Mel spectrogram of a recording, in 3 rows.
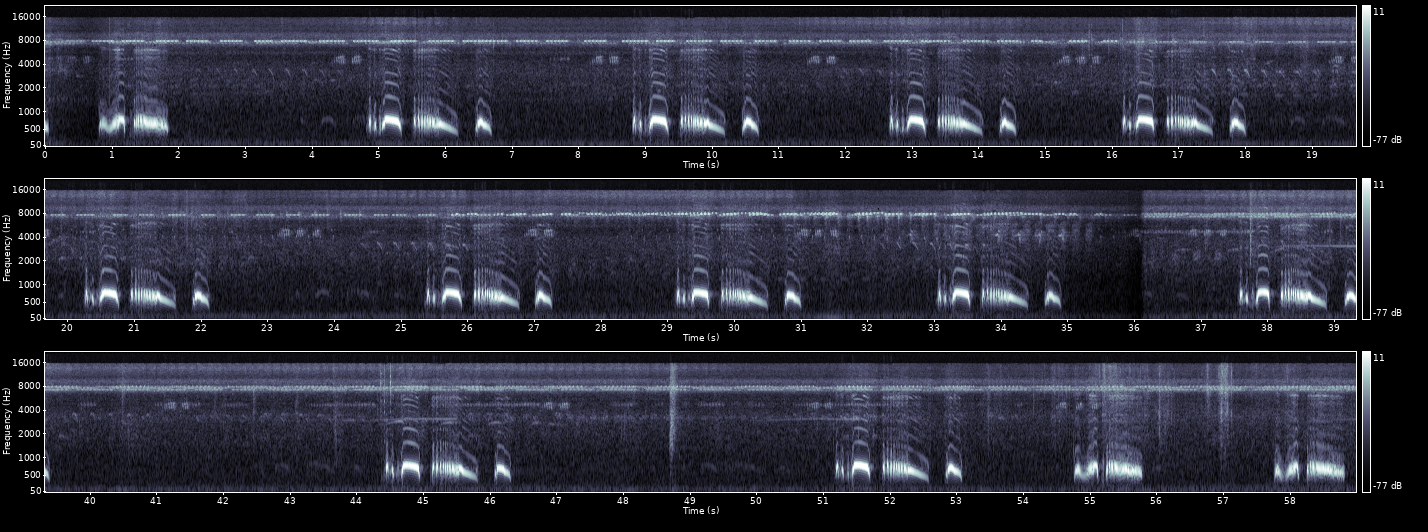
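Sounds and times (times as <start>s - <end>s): dove cooing: 0.0s - 0.2s, 0.8s - 2.0s, 4.2s - 6.8s, 8.8s - 10.8s, 12.6s - 14.6s, 16.1s - 18.1s, 20.2s - 22.2s, 25.3s - 27.4s, 29.1s - 31.1s, 33.0s - 35.0s, 37.6s - 39.5s, 44.4s - 46.4s, 51.2s - 53.2s, 54.7s - 56.0s, 57.7s - 59.0s.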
